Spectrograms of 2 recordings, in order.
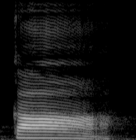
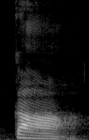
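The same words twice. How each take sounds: First: का said with its vowel drawn out long, kaaa; long kaa. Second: का said short and crisp, with a quick short a. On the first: Teacher shows the long aa sound to children, drawn out. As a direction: stretch the a of का longer. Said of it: "थोड़ा खींच के, ज़्यादा देर तक". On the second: Teacher shows the short का for her pupils, said short. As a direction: clip का off short, a brief ka. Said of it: "इसको बोलेंगे". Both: Shown as a demonstration.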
